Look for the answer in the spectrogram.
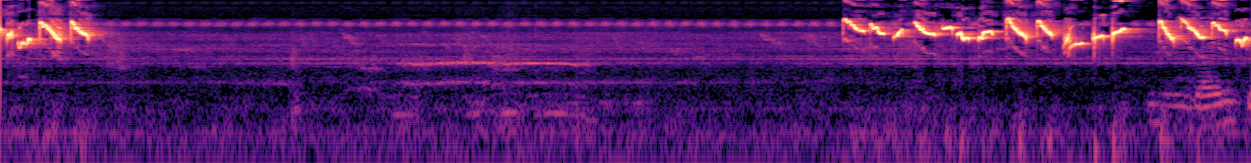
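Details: Oriental white-eye song copying a sooty-headed bulbul: a short burst of high twittering, several seconds of near silence with a faint steady tone, then another rapid run of thin slurred whistles.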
